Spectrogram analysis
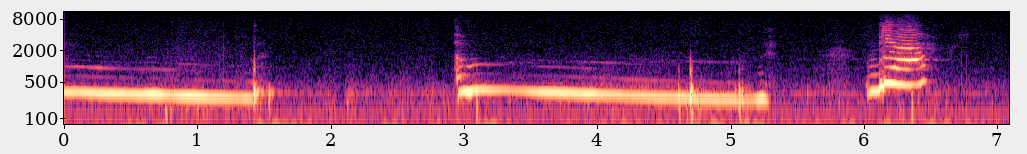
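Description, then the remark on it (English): A child's voice imitates a howl in two long, slowly falling wails, followed by a short rising yelp, with a faint steady hum in the background. “I'm trying to get him to do his howls and clicks and tongue and lip trills, but he doesn't want to do them.”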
